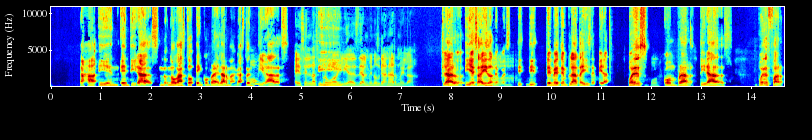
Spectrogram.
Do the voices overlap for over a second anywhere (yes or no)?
no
